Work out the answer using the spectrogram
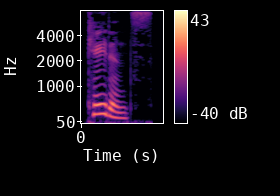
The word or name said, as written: kaydence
